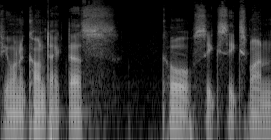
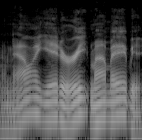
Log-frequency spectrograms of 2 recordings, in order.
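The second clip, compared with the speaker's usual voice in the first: put-on Southern twang accent, higher pitch; 7 semitones higher than usual. Asking someone to say it with a southern twang, the speaker shows it: southern twang accent. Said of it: "Can you say it with like a southern twang?".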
